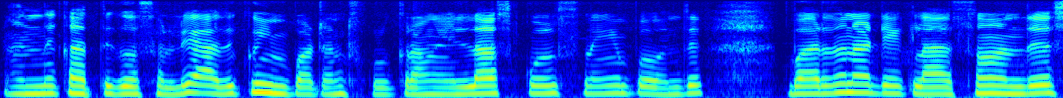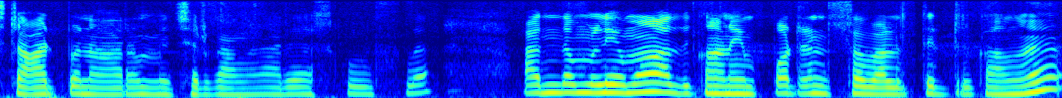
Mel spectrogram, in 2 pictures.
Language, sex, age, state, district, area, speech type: Tamil, female, 18-30, Tamil Nadu, Mayiladuthurai, rural, spontaneous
